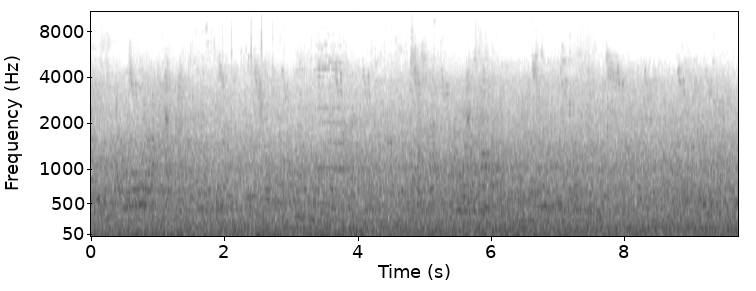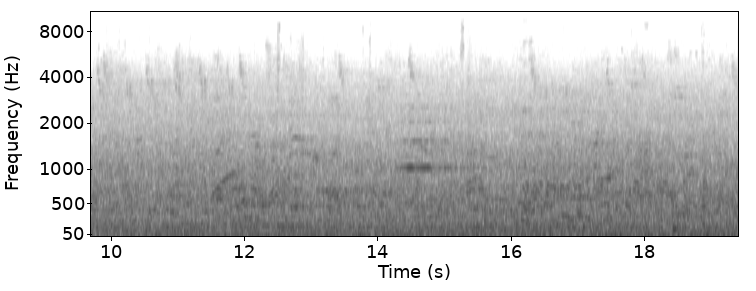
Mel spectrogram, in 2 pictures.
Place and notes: plaza de reina sofia, madrid
plaza al frente del museo de reina sofia, madrid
